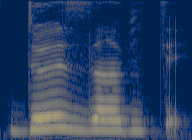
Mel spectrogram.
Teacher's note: the X is usually silent, but because we have a vowel at the start of the next word, we need the liaison, right? So it becomes a Z sound, deux invités.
